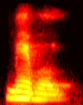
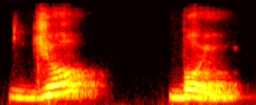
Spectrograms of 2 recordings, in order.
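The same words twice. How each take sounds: First: "me voy" linked smoothly, "me" leaning on "voy"; one single word. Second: "Yo" and "voy" split by a short pause, each word stressed; pause between words. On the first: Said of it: "la átona se agarró de la tónica". ("me voy" en un solo golpe, la átona pegada a la tónica) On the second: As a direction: give "yo" its own stress, then pause before "voy". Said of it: "Fíjense que cuando dije "yo voy", "yo" exige su autonomía". ("Yo... voy" con pausa y acento en cada palabra) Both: Shown as a demonstration.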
